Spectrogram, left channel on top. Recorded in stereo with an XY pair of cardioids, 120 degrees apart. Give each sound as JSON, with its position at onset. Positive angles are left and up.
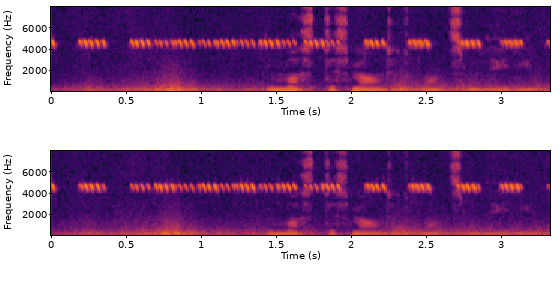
{"t": 1.4, "sound": "a woman speaking", "azimuth_deg": 30}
